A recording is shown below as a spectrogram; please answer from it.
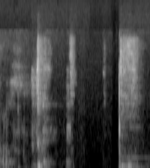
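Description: A few faint, separate computer mouse clicks, heard over a video-call line, with a louder short burst near the end.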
